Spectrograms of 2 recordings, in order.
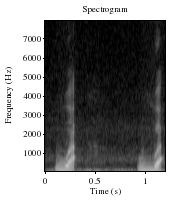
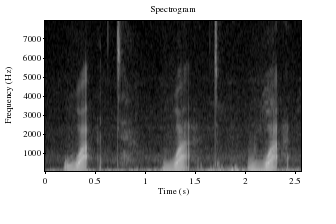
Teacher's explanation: This consonant sound is produced when the back part of tongue contacts the soft palate and lips also come close to each other. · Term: Labiovelar sound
